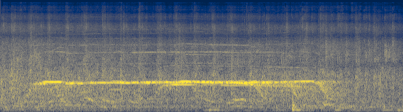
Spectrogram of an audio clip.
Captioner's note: audience applauding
